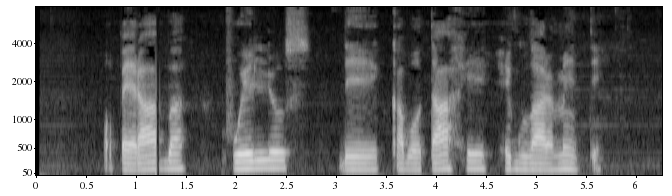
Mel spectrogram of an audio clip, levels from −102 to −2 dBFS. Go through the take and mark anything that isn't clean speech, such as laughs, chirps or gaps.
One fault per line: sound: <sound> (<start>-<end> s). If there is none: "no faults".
sound: dropout (1.2-1.2 s)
